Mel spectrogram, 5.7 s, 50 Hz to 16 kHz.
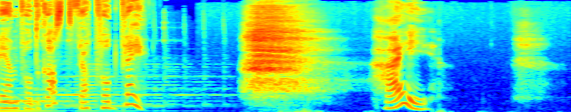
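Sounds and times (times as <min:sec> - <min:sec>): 
speech: 0:00.2 - 0:01.6, 0:03.9 - 0:04.5
long deep belly breath: 0:02.4 - 0:03.7, 0:05.1 - 0:05.7.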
